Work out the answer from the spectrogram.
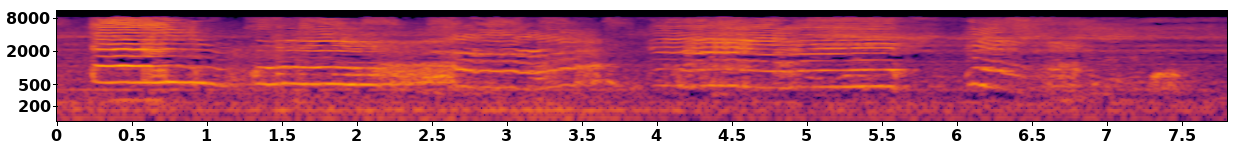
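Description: Loud, high-pitched newborn cry in repeated wailing bursts with brief pauses for breath, tapering toward the end; ordinary infant crying in a small room.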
